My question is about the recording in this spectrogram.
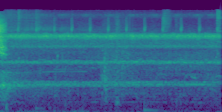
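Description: Forest insect chorus: several insects holding steady, unbroken high-pitched tones at different pitches.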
